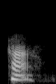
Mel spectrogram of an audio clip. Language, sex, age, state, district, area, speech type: Kannada, female, 18-30, Karnataka, Tumkur, rural, conversation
